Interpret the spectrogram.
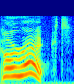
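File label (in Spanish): "correcto", Spanish; Pipo-Aprende musica con Pipo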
